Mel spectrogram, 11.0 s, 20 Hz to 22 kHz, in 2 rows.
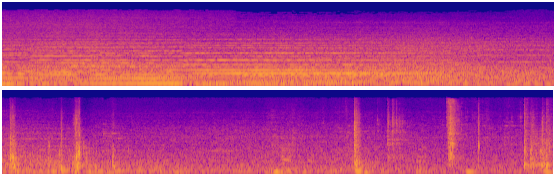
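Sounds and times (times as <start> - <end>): background music: 0.0 - 6.9.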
